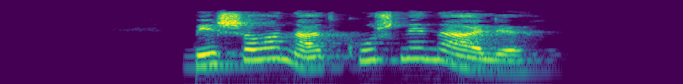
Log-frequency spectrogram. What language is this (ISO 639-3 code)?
chm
